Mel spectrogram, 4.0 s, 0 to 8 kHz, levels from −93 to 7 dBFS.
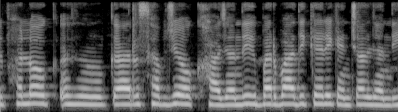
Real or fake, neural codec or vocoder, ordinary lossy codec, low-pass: real; none; none; 7.2 kHz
